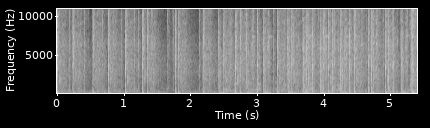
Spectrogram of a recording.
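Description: Gunfire in the PUBG Mobile video game: loud, sustained bursts of rapid automatic fire, close and continuous throughout, with no other sounds standing out.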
